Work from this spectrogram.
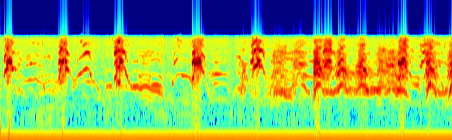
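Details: Labrador Retriever barking noisily while approaching a dog run: sharp, irregular barks and high yips, several with rising whiny tones, spaced about a second apart.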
